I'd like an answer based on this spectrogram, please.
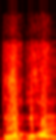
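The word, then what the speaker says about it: Borgohain: लवलीना बोरगोहाइन बोलते हैं। अब मेरे को बेटा नाम में हो सकता है प्रोनाउंसिएशन में गलती हो रही हो। क्या बोलते हैं? बोरगोहाई।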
